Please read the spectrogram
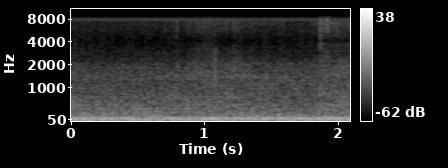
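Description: Low steady background rumble with no distinct events: room noise.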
